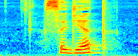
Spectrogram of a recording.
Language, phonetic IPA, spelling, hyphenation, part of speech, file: Czech, [ˈsɛɟɛt], sedět, se‧dět, verb, Cs-sedět.ogg
- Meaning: 1. to sit (to be in a sitting position) 2. to fit (of clothing)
